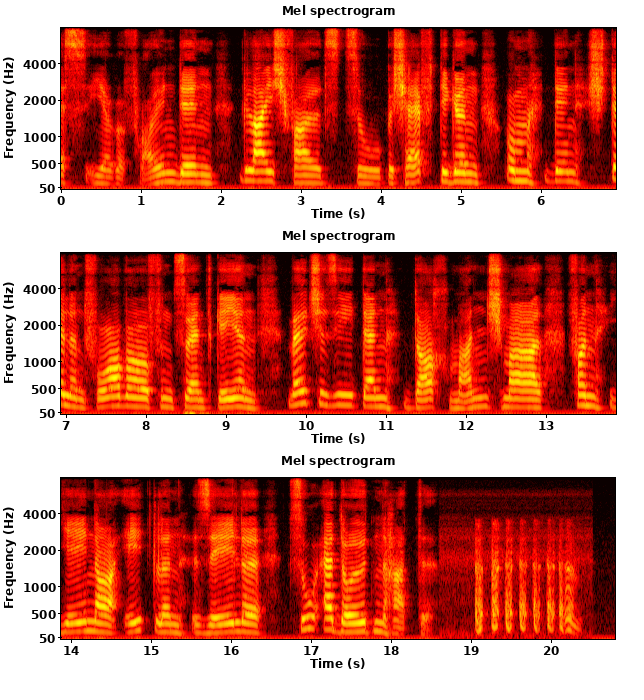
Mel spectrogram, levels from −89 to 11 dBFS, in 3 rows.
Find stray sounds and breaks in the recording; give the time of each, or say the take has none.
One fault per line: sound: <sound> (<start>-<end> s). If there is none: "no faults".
sound: cough (19.0-20.4 s)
